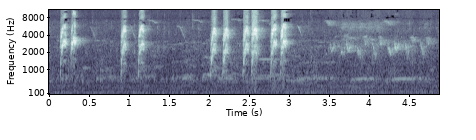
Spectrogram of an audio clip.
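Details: Sooty-headed bulbul, fighter-style song: crisp, sharp notes, often paired, given in uneven bursts over about three seconds, then a faint, softer warbling tail against quiet background hiss.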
